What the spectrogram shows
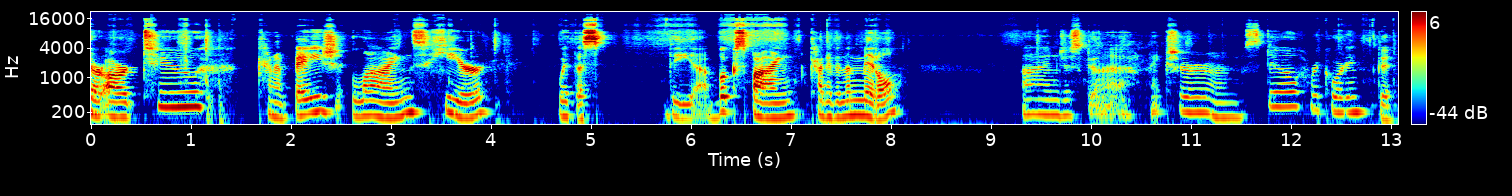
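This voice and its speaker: With an American accent, the speaker goes very slowly, with long, frequent pauses and ordinary pitch variation. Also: woman, fairly low pitch for a woman. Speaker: crafter and online shop owner. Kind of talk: craft tutorial. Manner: casual, self-correcting.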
